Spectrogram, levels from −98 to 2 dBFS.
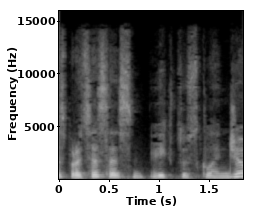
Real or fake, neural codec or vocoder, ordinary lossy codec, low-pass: real; none; AAC, 48 kbps; 14.4 kHz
